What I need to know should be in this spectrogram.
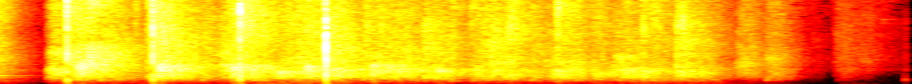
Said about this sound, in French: Merci, on peut les applaudir.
